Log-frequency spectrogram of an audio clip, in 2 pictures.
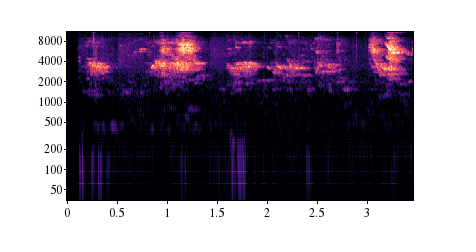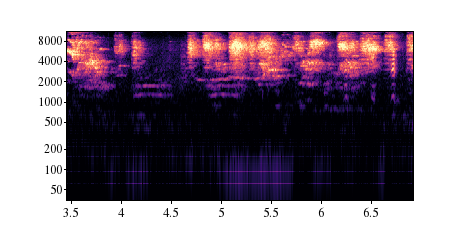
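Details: Several finches chirping together, a busy stream of short, high, bright tweets and twitters in overlapping bursts, with brief pauses and a faint low rumble beneath.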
